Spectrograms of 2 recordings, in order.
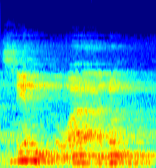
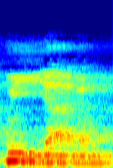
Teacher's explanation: Walaupun di situ ada nun bertemu dengan waw, tidak boleh kita idghamkan, tidak boleh kita masukkan, tidak boleh kita baca siwanun, tapi dibaca jelas sinwanun.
